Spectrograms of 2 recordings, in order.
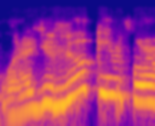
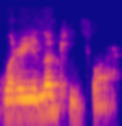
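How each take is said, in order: First: It is said in a lively, exaggerated tone. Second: It is said in a flat, plain tone. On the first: The speaker calls it right. "accompany it with your body language and your tonality" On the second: The speaker calls it wrong. "That's not funny"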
